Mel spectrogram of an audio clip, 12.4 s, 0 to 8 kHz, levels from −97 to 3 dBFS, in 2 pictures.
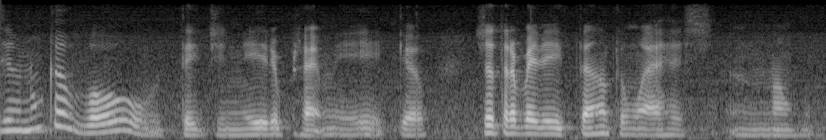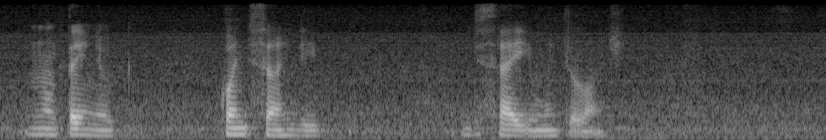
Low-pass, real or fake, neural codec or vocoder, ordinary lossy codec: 7.2 kHz; fake; vocoder, 44.1 kHz, 128 mel bands every 256 samples, BigVGAN v2; none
